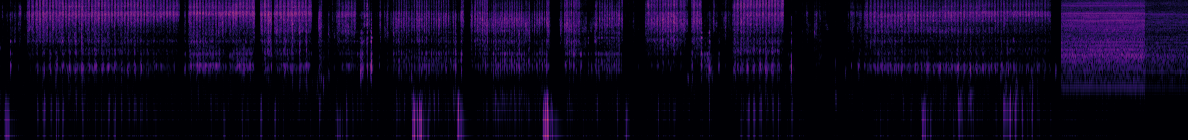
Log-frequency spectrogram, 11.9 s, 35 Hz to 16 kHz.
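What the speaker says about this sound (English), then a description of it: "Sanding the blade, I started out with a 340 grit and worked my way up to a" Continuous scratchy rubbing of sandpaper on a vintage switchblade knife blade, back-and-forth strokes with brief pauses, close and fairly loud with no talking.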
